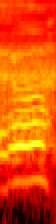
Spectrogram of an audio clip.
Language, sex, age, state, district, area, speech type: Malayalam, female, 60+, Kerala, Kottayam, urban, spontaneous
